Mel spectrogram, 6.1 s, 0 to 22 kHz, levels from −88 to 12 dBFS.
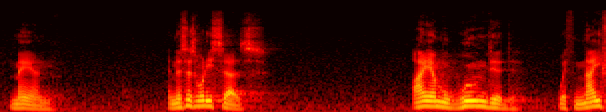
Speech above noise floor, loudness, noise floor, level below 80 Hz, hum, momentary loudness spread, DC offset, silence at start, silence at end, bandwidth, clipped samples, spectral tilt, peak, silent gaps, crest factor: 39 dB; -25 LUFS; -63 dBFS; -56 dBFS; none; 19 LU; under 0.1%; 0.1 s; 0 s; 12 kHz; under 0.1%; -7 dB/octave; -8 dBFS; none; 20 dB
